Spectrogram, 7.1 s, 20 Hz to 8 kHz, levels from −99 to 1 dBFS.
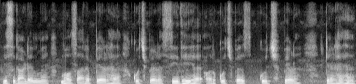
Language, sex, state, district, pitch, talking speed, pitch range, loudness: Hindi, male, Delhi, New Delhi, 110 Hz, 150 wpm, 110-115 Hz, -14 LUFS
